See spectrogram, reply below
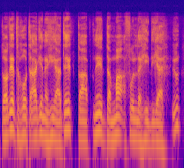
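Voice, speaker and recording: Male instructor, lowish voice, dry close recording, patient and repetitive, drawing out demo sounds. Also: no room sound. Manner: patient, repeats sounds slowly for practice. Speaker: Tajweed teacher. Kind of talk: online class instruction.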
